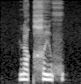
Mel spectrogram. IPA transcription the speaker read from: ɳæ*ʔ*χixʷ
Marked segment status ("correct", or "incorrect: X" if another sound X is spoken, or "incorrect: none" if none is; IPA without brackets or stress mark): incorrect: q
